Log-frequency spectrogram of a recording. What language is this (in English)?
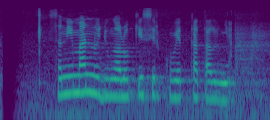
Sundanese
